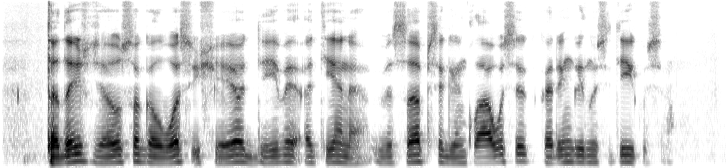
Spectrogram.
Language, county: Lithuanian, Šiauliai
